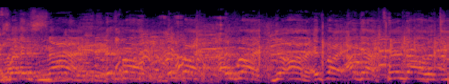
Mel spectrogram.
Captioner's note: audience laughing and clapping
